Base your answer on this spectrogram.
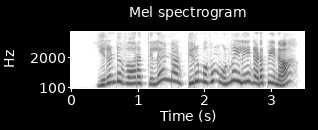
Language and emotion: Tamil, surprised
